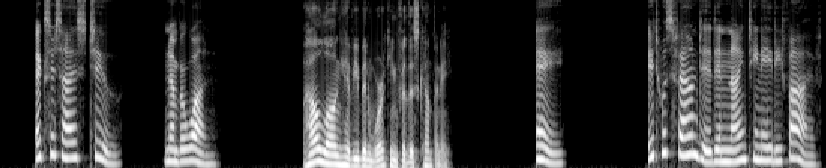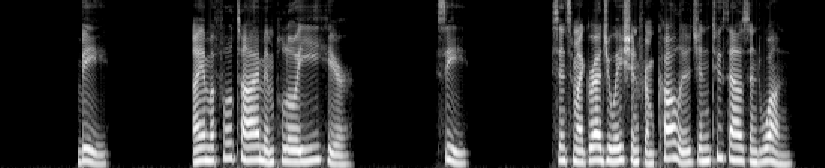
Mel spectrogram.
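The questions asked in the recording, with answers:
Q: How long have you been working for this company?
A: C: Since my graduation from college in 2001.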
